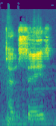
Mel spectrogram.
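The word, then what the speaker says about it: Pensées: It's got a French pensée, P-E-N-S-E-E-S.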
